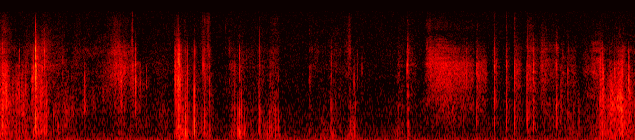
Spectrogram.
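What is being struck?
Thin printed newspaper paper.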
